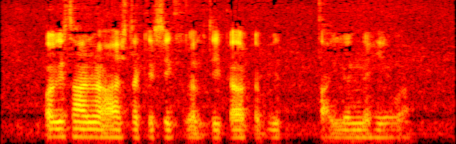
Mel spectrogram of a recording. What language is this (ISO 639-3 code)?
urd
